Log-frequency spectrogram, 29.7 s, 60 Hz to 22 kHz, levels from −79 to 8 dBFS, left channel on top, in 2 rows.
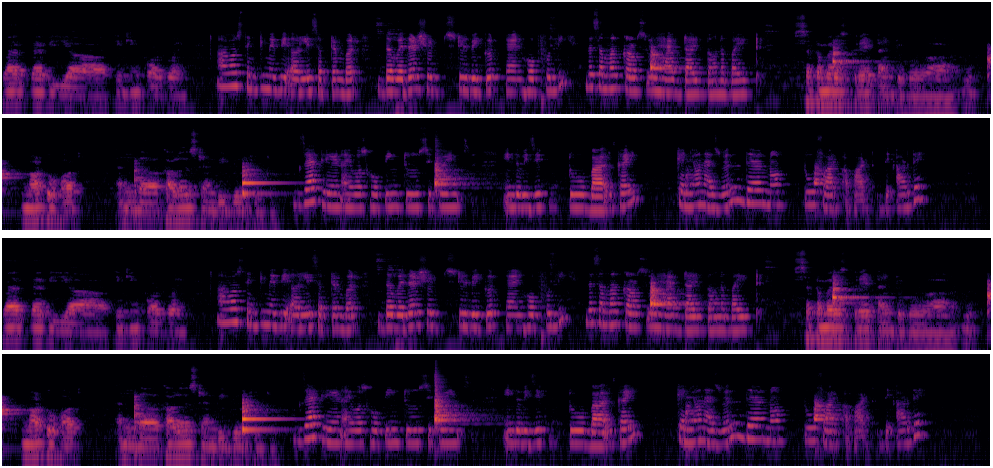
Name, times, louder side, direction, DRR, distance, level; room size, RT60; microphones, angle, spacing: voice 1, 0.0-2.7 11.9-14.6 15.1-15.9 16.5-18.7, right 1 dB, 10° right, 0 dB, 4.0 m, -40 dB
voice 2, 3.2-11.2 19.2-21.7 22.1-24.3 25.0-26.5 26.9-28.7, left 1 dB, 20° left, 2 dB, 2.5 m, -41 dB
sound 1, 9.7-10.5 12.5-13.3 14.8-15.4 16.8-17.2 18.4-19.4 21.3-22.1 25.1-25.4 27.0-27.5, right 4 dB, 75° right, 0.8 m, -35 dB
10.5 x 9.0 x 4.9 m, 0.33 s
head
